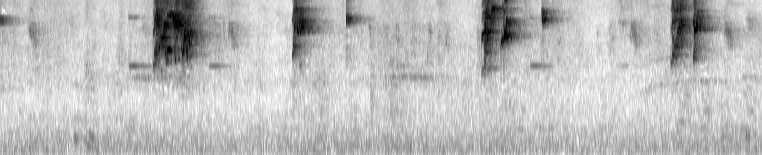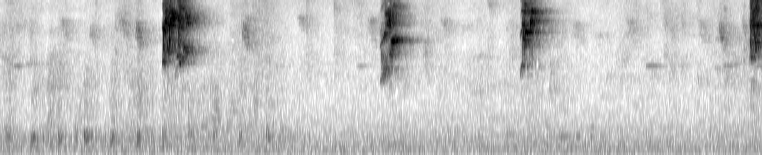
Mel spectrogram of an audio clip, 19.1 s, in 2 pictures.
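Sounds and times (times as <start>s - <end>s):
bird chirping: 5.4s - 12.2s.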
